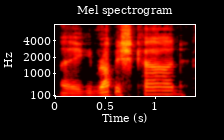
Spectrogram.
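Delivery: ordinary talk, nothing marked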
